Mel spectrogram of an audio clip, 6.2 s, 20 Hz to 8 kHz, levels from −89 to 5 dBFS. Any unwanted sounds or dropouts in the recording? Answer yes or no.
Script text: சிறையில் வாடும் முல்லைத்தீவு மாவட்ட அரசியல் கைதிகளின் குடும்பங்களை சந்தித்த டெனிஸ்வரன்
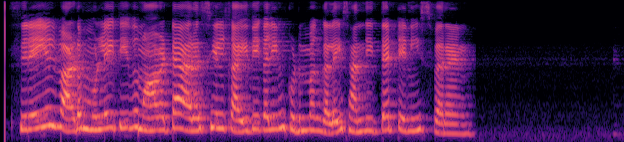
no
